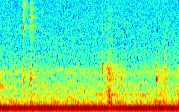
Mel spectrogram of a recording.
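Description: A computer mouse clicking on a Next button, heard as a couple of quick faint clicks over a low steady hum, followed by a few softer ticks.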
